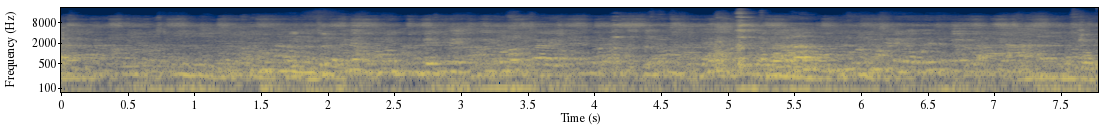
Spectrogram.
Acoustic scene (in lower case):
restaurant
